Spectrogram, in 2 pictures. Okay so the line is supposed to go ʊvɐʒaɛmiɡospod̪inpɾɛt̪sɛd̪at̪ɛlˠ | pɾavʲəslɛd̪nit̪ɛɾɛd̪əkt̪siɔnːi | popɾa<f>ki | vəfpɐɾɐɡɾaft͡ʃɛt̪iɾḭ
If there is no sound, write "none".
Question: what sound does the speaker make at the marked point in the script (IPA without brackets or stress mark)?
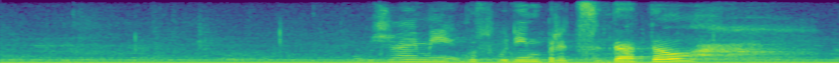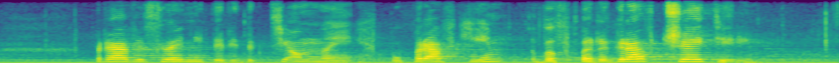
f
